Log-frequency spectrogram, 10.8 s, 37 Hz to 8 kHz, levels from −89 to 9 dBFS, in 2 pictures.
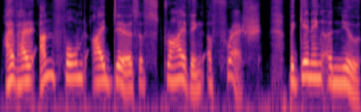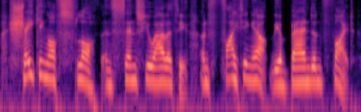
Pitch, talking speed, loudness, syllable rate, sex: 160 Hz, 115 wpm, -20 LUFS, 3.8 syllables/s, male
